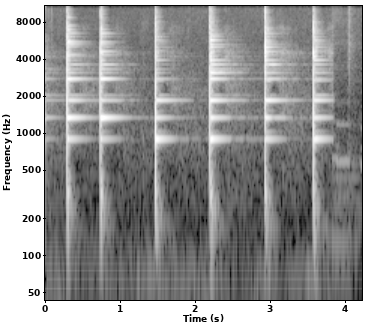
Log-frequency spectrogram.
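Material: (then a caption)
Diabase. A diabase boulder at Ringing Rocks Park in Bucks County, Pennsylvania, is struck six times with a hammer. Each strike gives a sharp attack and a clear, bell-like ring with steady tones around 900 Hz, 1.3 kHz and 1.9 kHz that fade quickly. At the end a faint lower tone lingers.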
